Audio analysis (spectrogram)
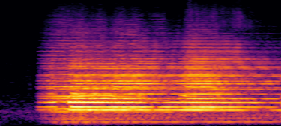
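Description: A big-rig truck air horn, blown in solidarity with the People's Convoy on the Will Rogers Turnpike in northeastern Oklahoma, blares in one long, loud, sustained blast with a rich chord-like tone, rising in intensity partway through and holding to the end, with no talking.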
